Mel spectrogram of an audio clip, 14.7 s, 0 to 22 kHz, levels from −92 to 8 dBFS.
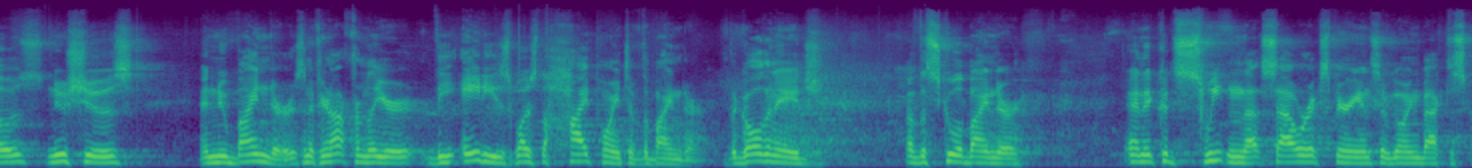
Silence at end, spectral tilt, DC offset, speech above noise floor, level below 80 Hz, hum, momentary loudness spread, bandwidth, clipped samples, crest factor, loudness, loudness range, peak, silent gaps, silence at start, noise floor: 0 s; -4 dB/octave; under 0.1%; 30 dB; -74 dBFS; none; 10 LU; 17 kHz; under 0.1%; 16 dB; -19 LUFS; 3 LU; -6 dBFS; none; 0 s; -49 dBFS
